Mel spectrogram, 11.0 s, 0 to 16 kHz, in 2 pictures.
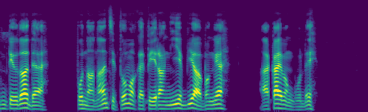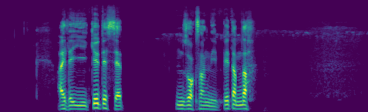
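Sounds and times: man speaking: 0.0s - 4.8s, 6.4s - 7.4s, 8.2s - 9.3s.

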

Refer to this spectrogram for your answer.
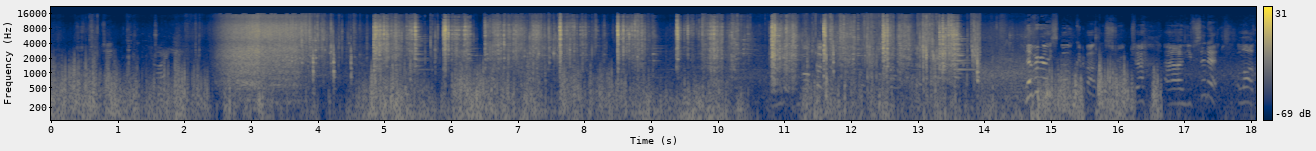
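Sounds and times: gravel pouring: 2.5s - 14.0s
shovels scraping gravel: 2.5s - 14.0s
stones clinking: 3.3s - 14.0s.

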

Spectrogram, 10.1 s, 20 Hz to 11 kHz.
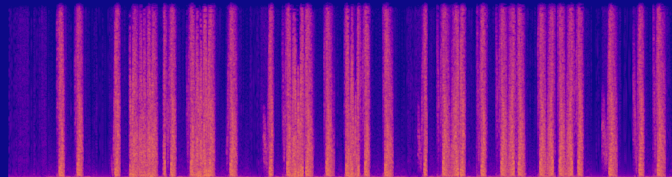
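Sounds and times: vinyl record scratching: 0.3s - 10.0s.

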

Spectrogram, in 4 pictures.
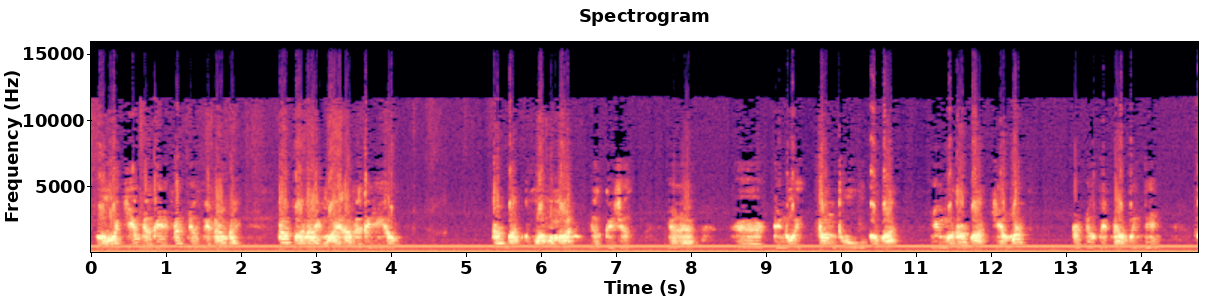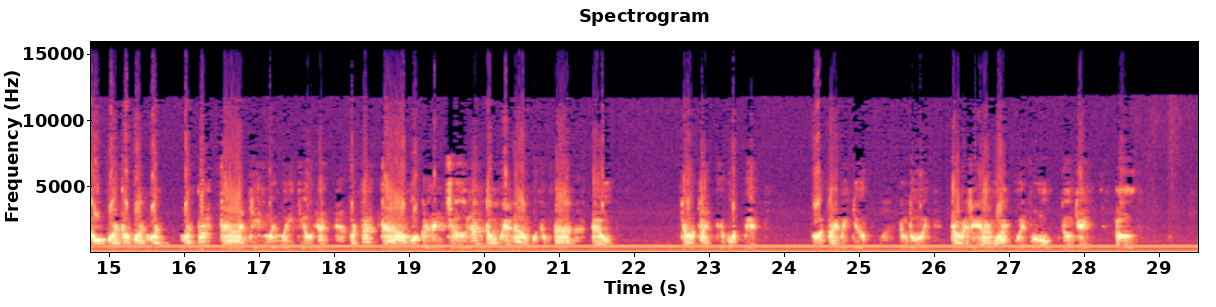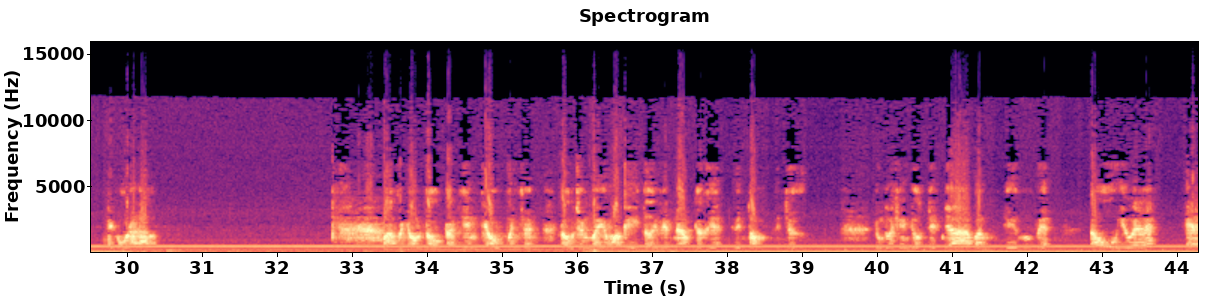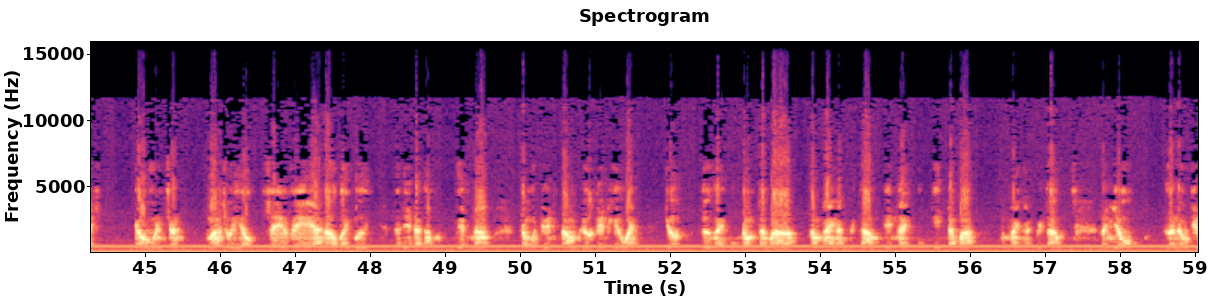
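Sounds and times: man speaking over telephone line: 0.0s - 4.3s, 5.3s - 21.8s, 22.6s - 23.8s, 24.4s - 28.9s, 29.7s - 30.6s, 32.8s - 59.0s
voices: 0.0s - 21.8s, 22.6s - 23.8s, 24.4s - 30.6s, 32.8s - 59.0s
electrical hum: 0.0s - 59.0s
faint constant tone: 0.0s - 59.0s.

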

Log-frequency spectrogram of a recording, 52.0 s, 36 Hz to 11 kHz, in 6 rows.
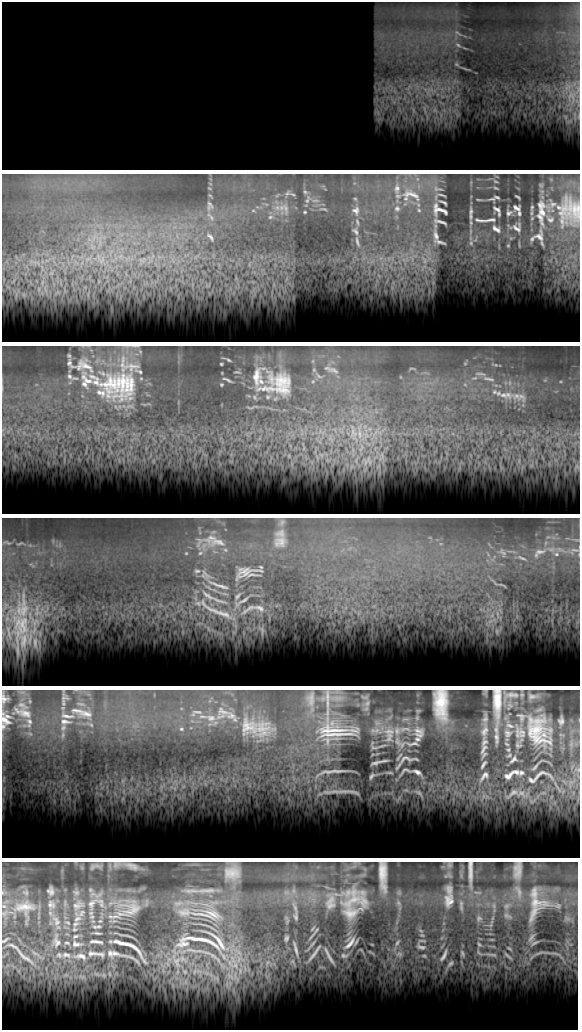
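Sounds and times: gulls calling: 6.6s - 7.2s, 8.3s - 51.9s
surf breaking on beach: 7.4s - 51.9s.

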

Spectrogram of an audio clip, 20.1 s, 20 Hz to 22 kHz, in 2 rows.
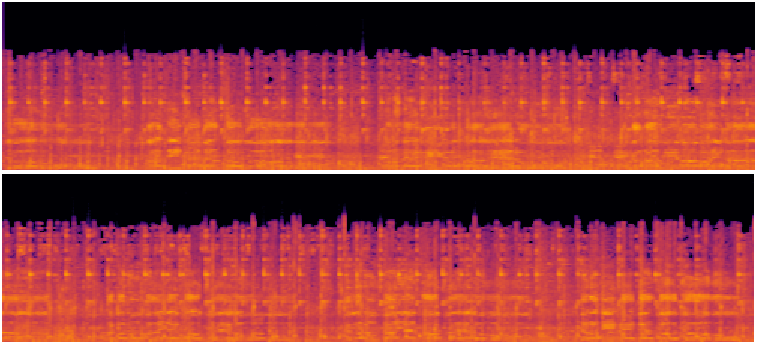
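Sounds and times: hooves clip-clopping on pavement: 0.0s - 20.0s
music with singing: 0.0s - 20.0s
people's voices: 0.0s - 20.0s.

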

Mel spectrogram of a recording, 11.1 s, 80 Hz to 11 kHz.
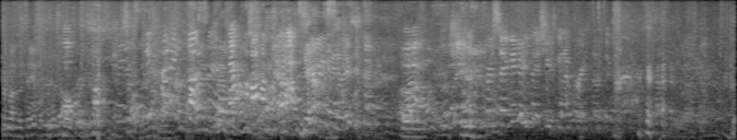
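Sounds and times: children chattering: 0.6s - 11.0s.

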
